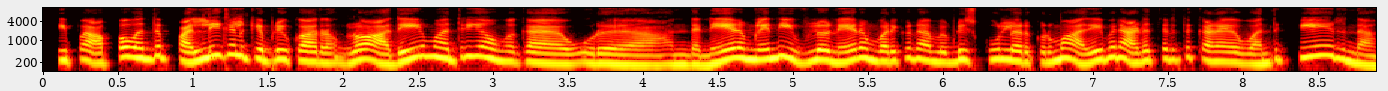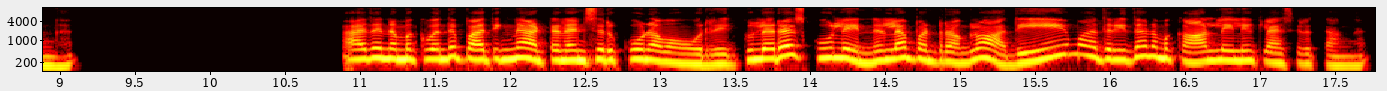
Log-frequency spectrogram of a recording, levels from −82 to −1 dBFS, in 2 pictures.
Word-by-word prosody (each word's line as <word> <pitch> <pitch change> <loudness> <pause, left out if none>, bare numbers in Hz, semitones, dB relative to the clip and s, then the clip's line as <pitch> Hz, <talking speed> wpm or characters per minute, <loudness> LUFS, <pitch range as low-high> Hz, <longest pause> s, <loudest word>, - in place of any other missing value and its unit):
இப்ப 245 +2 -8
அப்ப 195 +9 -4
வந்து 285 +2 +2
பள்ளிகளுக்கு 290 +6 +2
எப்படி 255 +2 -1
உக்காருறாங்களோ 215 0 0 0.2
அதே 210 +8 +3
மாதிரி 295 +2 0
அவங்க 240 -6 0
க - - +2 0.4
ஒரு 190 0 -1 0.4
அந்த 175 0 -3
நேரம்ல 255 +3 +4
இருந்து 285 +2 +3
இவ்ளோ 235 +4 +2
நேரம் 250 +2 +1
வரைக்கும் 220 +5 -2
நாம 225 -4 -1
எப்படி 240 +4 -2
ஸ்கூல்ல 250 -2 -1
இருக்கணுமோ, 215 +6 -2
அதே 215 +5 +1
மாதிரி 290 -3 +2
அடுத்தடுத்து 240 +6 -5
கனே 220 -1 +1 0.2
வந்துகிட்டே 240 - -2
இருந்தாங்க. 175 - -3 2.0
அது 265 +2 +1
நமக்கு 255 -1 +1
வந்து 275 +4 +1
பாத்தீங்கன்னா 255 +3 +3
அட்டண்டன்ஸ் 240 0 +1
இருக்கும். 250 +2 -1
நம்ம 215 -4 -1
ஒரு 175 - -3
ரெகுலரா 265 - +2
ஸ்கூல்ல 280 -1 +1
என்னல்லாம் 255 +7 0
பண்றாங்களோ, 220 +2 -2
அதே 195 +7 -1 0.3
மாதிரி 260 -6 -1
தான் 320 0 -1
நமக்கு 270 -5 -2
ஆன்லைன்லயும் 235 +1 -2
கிளாஸ் 200 -3 -5
எடுத்தாங்க. 160 -3 -10
240 Hz, 155 wpm, -22 LUFS, 215-270 Hz, 2.0 s, நேரம்ல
